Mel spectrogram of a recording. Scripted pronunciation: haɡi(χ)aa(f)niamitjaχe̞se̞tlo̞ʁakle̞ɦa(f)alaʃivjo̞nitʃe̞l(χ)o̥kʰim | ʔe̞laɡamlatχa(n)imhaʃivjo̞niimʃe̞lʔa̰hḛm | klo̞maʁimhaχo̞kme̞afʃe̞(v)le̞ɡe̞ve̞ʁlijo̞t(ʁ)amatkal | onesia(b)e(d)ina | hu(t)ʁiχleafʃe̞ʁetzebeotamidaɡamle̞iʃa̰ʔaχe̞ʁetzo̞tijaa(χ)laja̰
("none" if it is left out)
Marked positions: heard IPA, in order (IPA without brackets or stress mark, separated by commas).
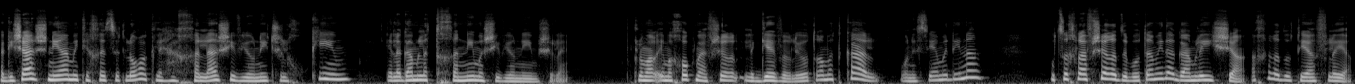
ʃ, ʃ, χ, χ, n, ʁ, ʁ, m, d, t͡s, f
